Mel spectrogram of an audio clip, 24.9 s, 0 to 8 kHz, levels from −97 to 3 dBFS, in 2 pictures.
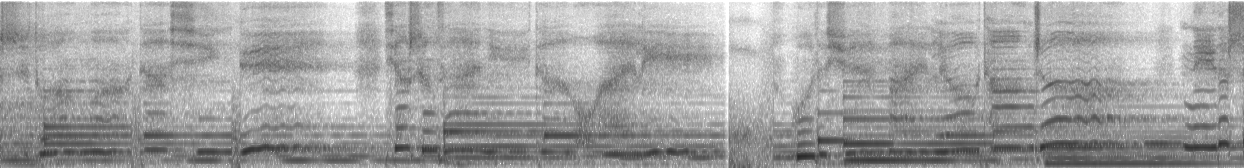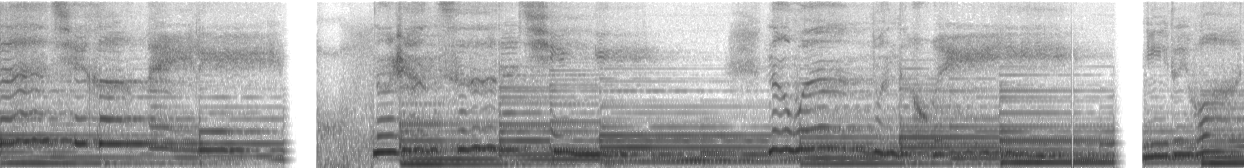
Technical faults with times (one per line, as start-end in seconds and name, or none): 1.32-1.40 sound dropped by the voice detector
2.32-2.40 sound dropped by the voice detector
7.29-7.73 sound dropped by the voice detector
15.61-16.17 sound dropped by the voice detector
23.57-23.94 long network dropout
